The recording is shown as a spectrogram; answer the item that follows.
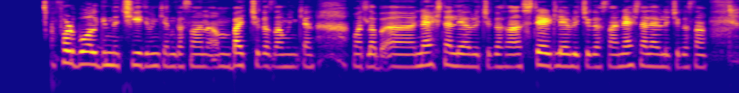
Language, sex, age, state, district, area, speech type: Kashmiri, female, 30-45, Jammu and Kashmir, Baramulla, rural, spontaneous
